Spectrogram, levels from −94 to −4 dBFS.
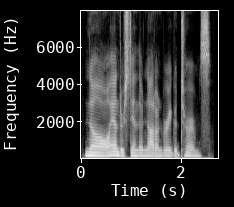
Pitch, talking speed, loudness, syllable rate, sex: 155 Hz, 195 wpm, -16 LUFS, 5.2 syllables/s, female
